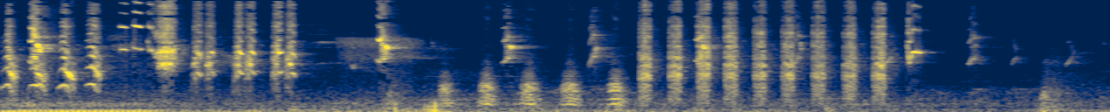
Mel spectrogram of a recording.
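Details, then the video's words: Singing male white-eyed Javan myna, played to prompt reluctant mynas to sing: a long run of harsh, rasping broadband notes repeated in quick succession, with a few whistled accents and a low hum at the start. "Pancingan Burung Jalak Malas Bunyi Dengan Suiara Jalak Kebo Jantan Mata Putih"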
